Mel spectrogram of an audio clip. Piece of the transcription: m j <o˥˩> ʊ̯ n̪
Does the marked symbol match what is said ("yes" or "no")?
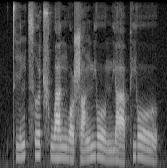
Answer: yes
